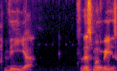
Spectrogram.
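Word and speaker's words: Viy: Some people pronounce this movie Vi. Some people pronounce it V. But in the movie, they clearly say Via.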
